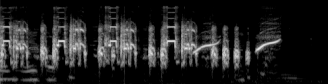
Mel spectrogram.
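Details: Partridge calling in dense, harsh chattering bursts, closing with two clear upward-sliding whistled notes.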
